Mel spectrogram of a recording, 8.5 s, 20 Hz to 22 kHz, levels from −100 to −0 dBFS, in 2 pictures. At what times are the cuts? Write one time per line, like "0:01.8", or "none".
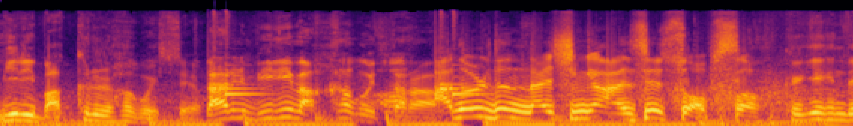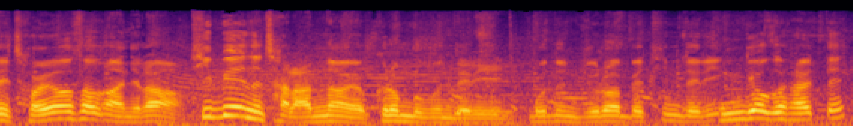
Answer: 0:01.0
0:05.2

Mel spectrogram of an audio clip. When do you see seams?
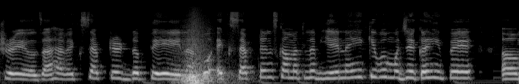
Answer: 0:01.9

